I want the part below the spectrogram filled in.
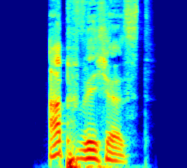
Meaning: second-person singular dependent subjunctive II of abweichen
- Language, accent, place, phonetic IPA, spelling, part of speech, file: German, Germany, Berlin, [ˈapˌvɪçəst], abwichest, verb, De-abwichest.ogg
